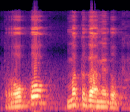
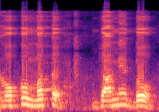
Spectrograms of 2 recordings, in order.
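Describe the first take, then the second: First: There is a pause right after 'roko'. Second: There is a pause right after 'mat'.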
